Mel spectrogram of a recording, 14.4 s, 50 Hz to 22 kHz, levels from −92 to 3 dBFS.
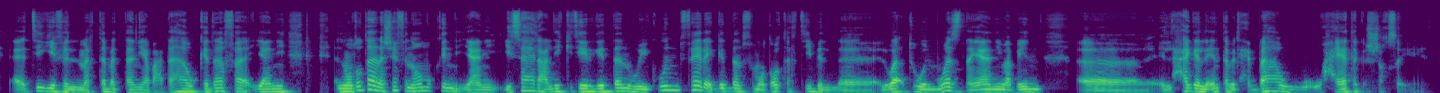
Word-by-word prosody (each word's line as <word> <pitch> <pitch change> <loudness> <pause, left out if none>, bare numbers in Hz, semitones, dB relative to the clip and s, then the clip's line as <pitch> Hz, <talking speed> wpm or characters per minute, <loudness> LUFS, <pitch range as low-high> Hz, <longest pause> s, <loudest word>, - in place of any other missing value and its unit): آآ - - -1
تيجي 130 +2 0
في 120 - 0
المرتبة 105 +3 -1
التانية 100 -1 -4
بعدها 95 +7 -3
وكده، 120 +3 0
فيعني 120 -2 +1 0.5
الموضوع 125 +7 +5
ده 195 +2 +4
أنا 155 - +3
شايف 165 +1 -4
إن 140 - +2
هو 145 +3 +1
ممكن 145 -4 -2
يعني 100 -1 -1
يسهِّل 150 +7 -1
عليك 115 +2 +1
كتير 125 0 +3
جدًا 125 +3 +3
ويكون 120 +11 +1
فارق 185 0 +1
جدًا 130 -1 0
في 120 -3 -8
موضوع 115 +6 +1
ترتيب 120 -1 -6
ال 95 -3 -3 0.4
الوقت 115 +4 +3
والموازنة 110 - +1
يعني 105 +2 +4
ما 105 - +4
بين 110 +2 +2 0.4
آآ 85 -2 -2
الحاجة 130 +9 0
اللي 110 - +5
أنت 130 -2 -1
بتحبّها 110 +4 -1
و 125 -3 -1 0.3
وحياتك 110 +2 -2
الشخصية - - -14
يعني. - - -31
120 Hz, 170 wpm, -23 LUFS, 105-130 Hz, 0.5 s, الموضوع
